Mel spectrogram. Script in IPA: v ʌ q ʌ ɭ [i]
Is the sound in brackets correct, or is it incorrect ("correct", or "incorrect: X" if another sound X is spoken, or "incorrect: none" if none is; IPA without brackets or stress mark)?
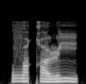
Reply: correct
